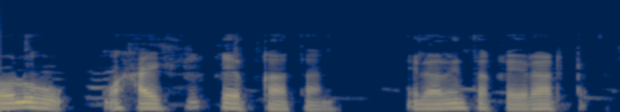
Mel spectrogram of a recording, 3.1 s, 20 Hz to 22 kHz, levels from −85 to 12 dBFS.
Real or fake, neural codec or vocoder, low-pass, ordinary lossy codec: real; none; 7.2 kHz; none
